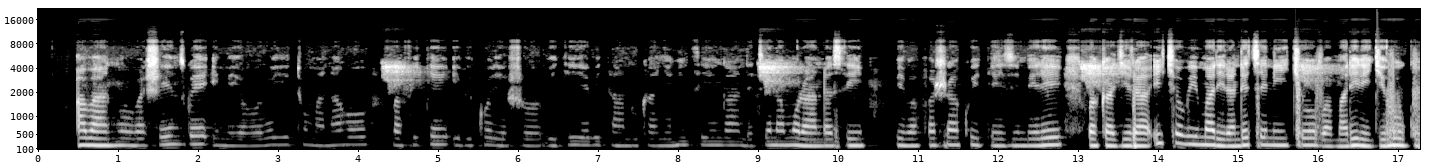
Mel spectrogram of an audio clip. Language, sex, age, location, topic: Kinyarwanda, female, 18-24, Nyagatare, government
